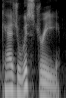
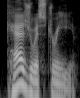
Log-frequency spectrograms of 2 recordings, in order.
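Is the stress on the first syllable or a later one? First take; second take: later; first. First: The stress is not on the first syllable. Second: The stress is on the first syllable. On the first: The speaker calls it wrong. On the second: The speaker calls it right.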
